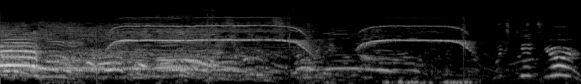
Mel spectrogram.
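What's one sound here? A referee's whistle blows sharply several times.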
